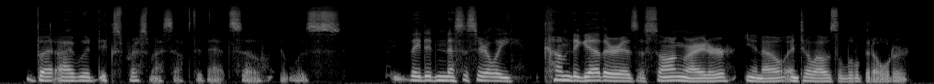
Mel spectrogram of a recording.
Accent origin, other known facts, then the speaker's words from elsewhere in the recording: Lexington, Kentucky, United States; And I grew up in Lexington, Kentucky, in a Southern Baptist church.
